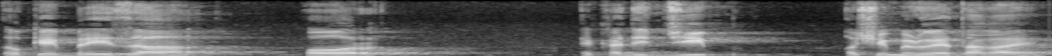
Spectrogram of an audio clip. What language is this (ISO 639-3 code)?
kok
